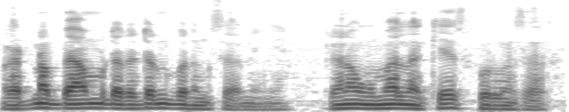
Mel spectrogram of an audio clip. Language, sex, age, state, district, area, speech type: Tamil, male, 30-45, Tamil Nadu, Dharmapuri, rural, spontaneous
